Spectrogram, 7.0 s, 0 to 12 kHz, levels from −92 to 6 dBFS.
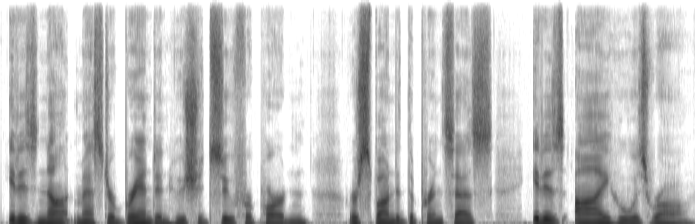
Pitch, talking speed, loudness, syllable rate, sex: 120 Hz, 165 wpm, -19 LUFS, 4.2 syllables/s, male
